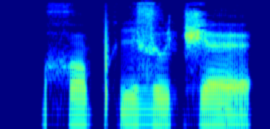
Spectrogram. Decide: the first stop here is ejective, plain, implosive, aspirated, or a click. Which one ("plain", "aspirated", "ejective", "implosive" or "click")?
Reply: ejective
